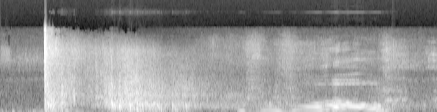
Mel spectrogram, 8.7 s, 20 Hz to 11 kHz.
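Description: A single 12-gauge pump-action shotgun shot about a second in, its report rolling away over the next two seconds or so.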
